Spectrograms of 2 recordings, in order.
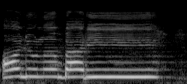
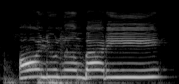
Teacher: Então percebes que foi uma sílaba que demorou mais na minha boca, foi o ri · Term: sílaba mais forte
